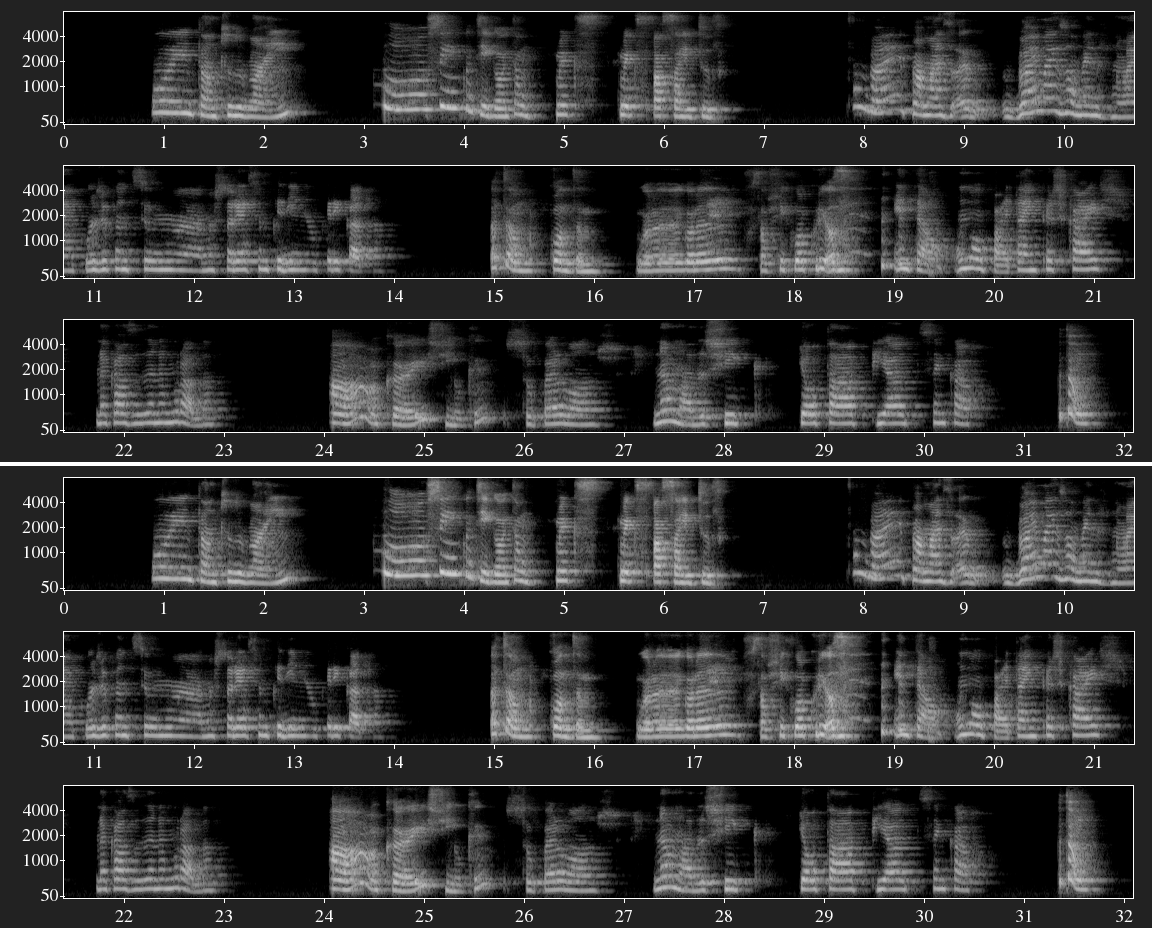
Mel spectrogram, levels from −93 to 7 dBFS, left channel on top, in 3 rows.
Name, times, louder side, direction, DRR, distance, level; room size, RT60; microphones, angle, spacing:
voice 1, 0.9-2.3 7.9-13.7 17.1-17.3 19.0-21.3 21.7-22.9 25.3-25.4 25.9-27.0 27.3-28.2 28.8-29.8 30.1-30.5, right 1 dB, 15° right, 2.9 m, -26 dB
voice 2, 3.2-6.6 15.0-16.1 16.4-19.3 24.1-25.7 31.4-31.8, right 3 dB, 90° right, 0.9 m, -23 dB
24.0 x 12.5 x 4.1 m
head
